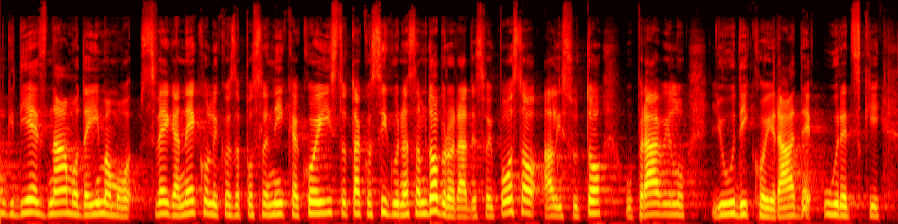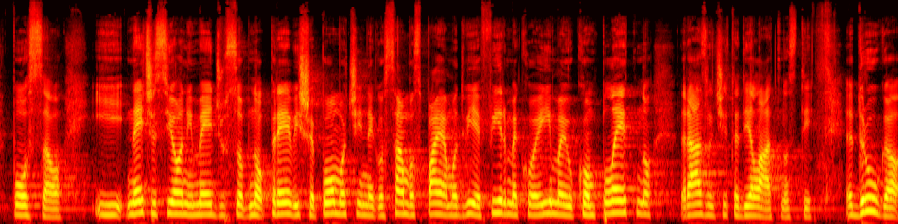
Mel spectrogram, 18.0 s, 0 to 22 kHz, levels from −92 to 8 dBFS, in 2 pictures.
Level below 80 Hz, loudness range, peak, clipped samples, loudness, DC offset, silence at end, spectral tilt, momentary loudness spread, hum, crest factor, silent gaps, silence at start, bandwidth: -68 dBFS; 2 LU; -2 dBFS; under 0.1%; -21 LUFS; under 0.1%; 0 s; -4.5 dB/octave; 8 LU; none; 20 dB; none; 0 s; over 20 kHz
